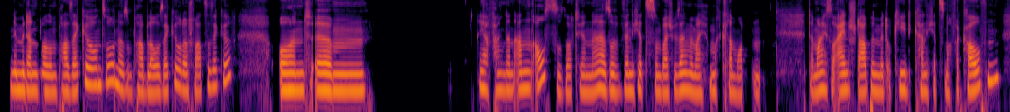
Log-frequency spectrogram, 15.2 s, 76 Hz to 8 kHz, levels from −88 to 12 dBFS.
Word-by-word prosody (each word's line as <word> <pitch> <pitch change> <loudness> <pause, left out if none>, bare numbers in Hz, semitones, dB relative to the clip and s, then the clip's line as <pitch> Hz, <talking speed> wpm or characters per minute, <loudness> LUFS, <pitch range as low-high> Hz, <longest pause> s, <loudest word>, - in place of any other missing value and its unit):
nehme 195 -1 +2
mir - - +5
dann 190 0 +2
so' 185 -2 +2
n 180 0 -2
paar 180 +1 -1
Säcke 185 +8 +1
und 240 0 0
so, 270 +3 +1
ne, 220 -7 +1
so 185 - -7
'n - - -10
paar 180 0 -2
blaue 175 0 0
Säcke 180 +7 -2
oder 195 -4 +1
schwarze 185 +3 -5
Säcke. 225 +9 -1 0.7
Und, 195 0 +5
ähm 190 0 +5 1.7
ja, 205 -2 0
fange 195 +1 -5
dann 195 0 -2
an 205 +1 0
auszusortieren, 180 - -2
ne? 190 +4 0
Also, 190 -3 0
wenn 190 -1 0
ich 185 - -4
jetzt 195 -1 +1
zum 180 -1 -2
Beispiel, 175 0 -3
sagen 195 0 +2
wir - - +1
mal, 175 0 -1
ich 170 - -13
mache 185 -1 -5
Klamotten, 170 -1 -6 0.7
dann 175 - -6
mache 190 +2 +2
ich 195 - -4
so - - -3
einen 190 +1 +3
Stapel 180 -1 0
mit 180 -1 -2
„Okay, 195 -2 -3
die 185 - -11
kann 185 0 -4
ich 180 - -13
jetzt - - -4
noch 170 - -7
verkaufen,“ 220 - +1
190 Hz, 205 wpm, -23 LUFS, 180-200 Hz, 1.7 s, mir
